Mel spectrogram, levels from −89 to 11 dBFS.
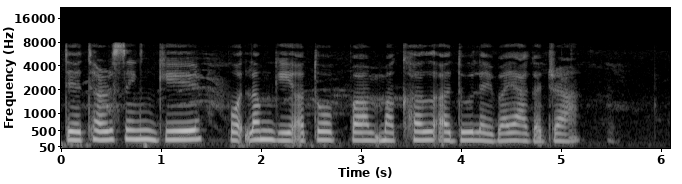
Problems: low volume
